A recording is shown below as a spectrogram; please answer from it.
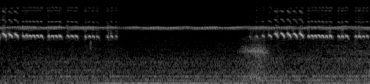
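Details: On an autumn night, a cricket trills in rapid, pulsed bursts of high chirps, over another insect's steady, unbroken whine.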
